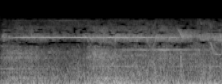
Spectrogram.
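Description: An old-fashioned doorbell at Miss Mamie's house rings continuously for about three seconds, a steady, high metallic jangle held at an even, fairly loud level with no pauses and no voices.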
